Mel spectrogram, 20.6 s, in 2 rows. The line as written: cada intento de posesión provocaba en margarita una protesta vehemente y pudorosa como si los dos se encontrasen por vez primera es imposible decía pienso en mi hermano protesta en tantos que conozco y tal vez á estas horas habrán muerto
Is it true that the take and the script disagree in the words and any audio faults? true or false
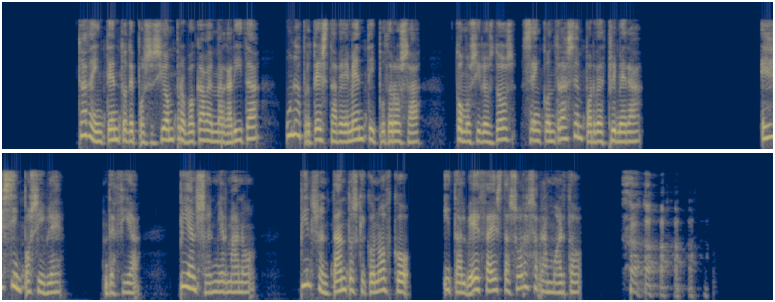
true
